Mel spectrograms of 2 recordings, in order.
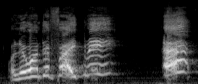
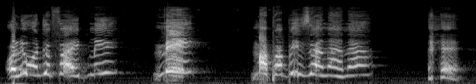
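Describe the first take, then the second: First: High, loud outraged challenge; angry villain. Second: Even higher, louder outraged roar; furious villain. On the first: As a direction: roar it at the animals. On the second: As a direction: explode with indignation. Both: Acted. Villain enraged.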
